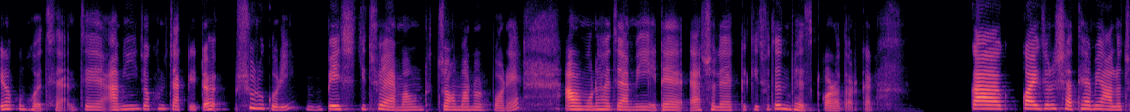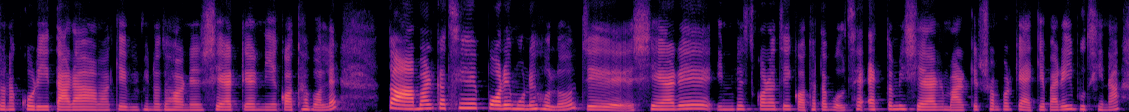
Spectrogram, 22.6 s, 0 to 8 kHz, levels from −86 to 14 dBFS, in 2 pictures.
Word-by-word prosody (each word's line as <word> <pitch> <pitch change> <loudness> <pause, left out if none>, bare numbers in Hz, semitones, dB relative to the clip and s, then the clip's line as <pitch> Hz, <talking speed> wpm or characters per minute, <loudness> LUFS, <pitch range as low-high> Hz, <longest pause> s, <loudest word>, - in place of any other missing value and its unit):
এরকম 250 +1 -1
হয়েছে - - -7
আ - - -16 0.2
যে 215 - -3 0.2
আমি 220 +3 -1 0.2
যখন 235 +2 -5
চাকরিটা 215 -1 0 0.4
শুরু 310 -3 +1
করি, 195 -2 -2 0.4
বেশ 235 0 +5
কিছু 255 +1 -9 0.2
amaount 190 +2 -6 0.2
জমানোর 200 -2 -2
পরে, 165 +7 -5 0.5
আমার 225 0 +9
মনে 215 +1 -2
হয় 220 -1 -1
যে - - +4
আমি 200 +1 -7
এটা 200 +3 -1 0.3
আসলে 195 +2 -4
একটা 190 +2 -13
কিছুদিন 235 +5 -1
invest 195 -8 -3
করা - - 0
দরকার। - - -10 1.0
কা 270 0 +12 0.4
কয়েকজনের 270 0 +6
সাথে 245 +1 +2
আমি 255 - -1
আলোচনা 215 0 -3
করি। 220 -2 +1 0.2
তারা 200 0 +4 0.2
আমাকে 195 +1 -6
বিভিন্ন 200 +1 -10
ধরনের 190 -1 -2
শেয়ার-টেয়ার 200 -1 0
নিয়ে 195 0 -6
কথা 195 +3 -1
বলে। 185 +6 -2 0.5
তো 335 - +6 0.2
আমার 275 +3 +3
কাছে 295 +1 -1 0.3
পরে 270 0 +6
মনে 255 0 0
হলো 205 -4 -2 0.2
যে 220 - +1 0.5
শেয়ার 230 -1 +2
এ - - +2 0.3
ইনভেস্ট 230 +2 -7
করা 235 0 0
যে 230 - -2
কথাটা 205 +3 -4
বলছে 170 +7 -8 0.2
একদমই 235 +2 -4
শেয়ার 200 -2 +2 0.2
মার্কেট 185 +4 -3
সম্পর্কে 220 0 -5
একেবারেই 200 +5 -3
বুঝি 225 -1 -8
না। 195 - -1
215 Hz, 160 wpm, -24 LUFS, 200-235 Hz, 1.0 s, কা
